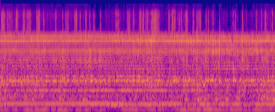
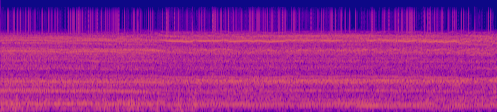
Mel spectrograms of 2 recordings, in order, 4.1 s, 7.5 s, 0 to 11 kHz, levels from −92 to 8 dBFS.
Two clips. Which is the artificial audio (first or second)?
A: first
